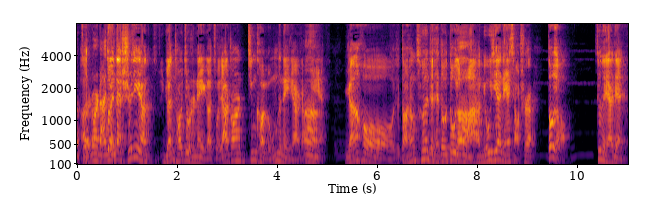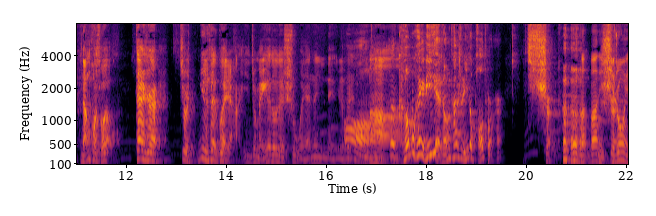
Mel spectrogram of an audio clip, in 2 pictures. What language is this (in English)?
Chinese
